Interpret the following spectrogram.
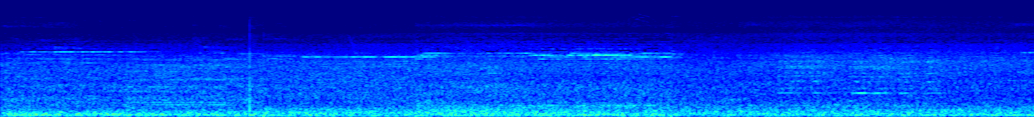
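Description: Steady outdoor background rumble of an urban park, a low even wash of distant city noise such as traffic. Faint short high whistles sound over it around the middle.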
